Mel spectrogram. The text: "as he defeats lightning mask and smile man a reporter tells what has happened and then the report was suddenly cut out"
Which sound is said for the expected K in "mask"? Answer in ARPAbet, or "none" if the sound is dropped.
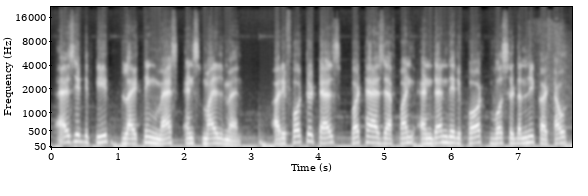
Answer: none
